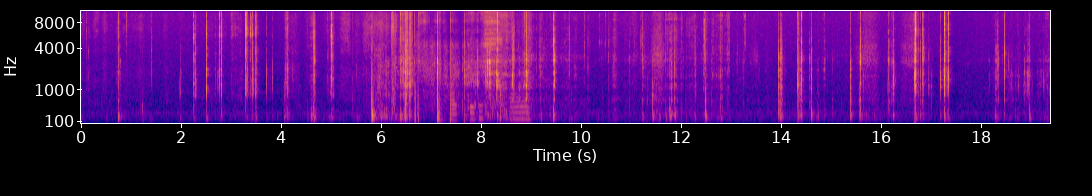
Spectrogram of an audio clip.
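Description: A screwdriver scrapes and clicks against a plastic toy.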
